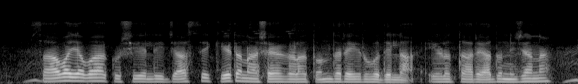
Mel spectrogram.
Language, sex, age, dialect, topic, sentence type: Kannada, male, 25-30, Central, agriculture, question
